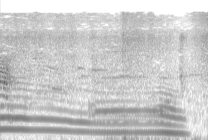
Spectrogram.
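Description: A baby's long drawn-out vocal "aaah": one held note that slowly falls in pitch and stops just before the end.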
